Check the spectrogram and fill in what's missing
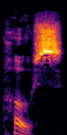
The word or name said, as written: πως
